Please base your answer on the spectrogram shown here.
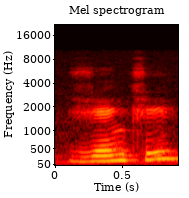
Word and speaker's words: gente: Gente, a gente pronuncia gente, né? Sempre como se fosse pronunciado CH de Sprache, palavra alemã, ou ich, né?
